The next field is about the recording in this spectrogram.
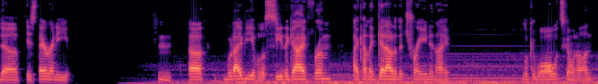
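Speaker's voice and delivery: ordinary talk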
